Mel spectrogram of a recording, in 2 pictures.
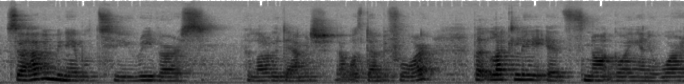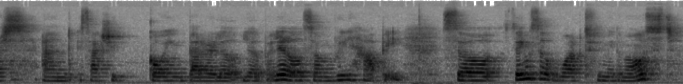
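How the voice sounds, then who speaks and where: Far from the microphone, a young woman with a mid-range voice, whose native language is Lithuanian, responds earnestly to viewer questions in a casual to-camera Q&A. She makes small restarts, and the echoey room leaves her off-mic.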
